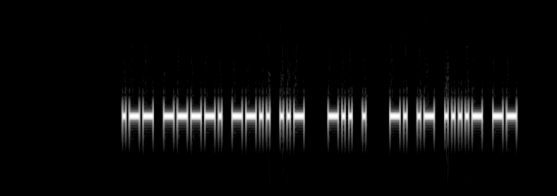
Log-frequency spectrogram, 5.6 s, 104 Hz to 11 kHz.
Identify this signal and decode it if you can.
Morse code, heard as a keyed tone, about 36 wpm, 700 Hz. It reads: W9ZU DE NA4M
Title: USA Callsign DE Callsign - 4 Characters - 35wpm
